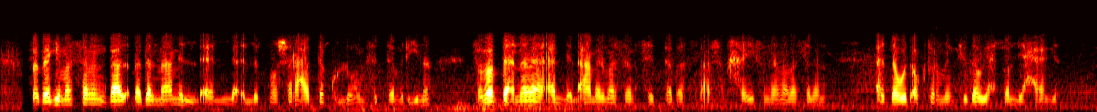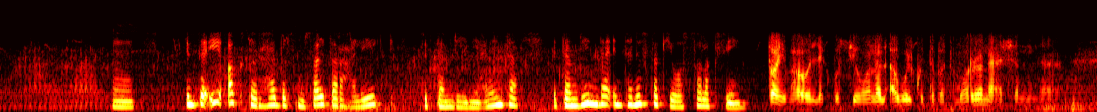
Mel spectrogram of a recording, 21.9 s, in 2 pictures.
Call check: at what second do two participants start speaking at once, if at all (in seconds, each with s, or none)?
none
